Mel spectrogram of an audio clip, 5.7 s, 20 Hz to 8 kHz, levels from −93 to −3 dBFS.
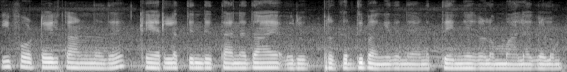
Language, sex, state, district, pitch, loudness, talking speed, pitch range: Malayalam, female, Kerala, Wayanad, 145 Hz, -15 LUFS, 115 wpm, 135-150 Hz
